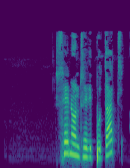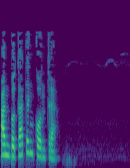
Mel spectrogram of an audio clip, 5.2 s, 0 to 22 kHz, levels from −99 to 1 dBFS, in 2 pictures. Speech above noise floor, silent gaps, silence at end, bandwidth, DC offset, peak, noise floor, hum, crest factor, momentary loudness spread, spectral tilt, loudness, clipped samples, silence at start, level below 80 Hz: 58 dB; none; 1.5 s; 11.5 kHz; under 0.1%; -6 dBFS; -83 dBFS; none; 22 dB; 15 LU; -5 dB/octave; -26 LUFS; under 0.1%; 1.1 s; -68 dBFS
